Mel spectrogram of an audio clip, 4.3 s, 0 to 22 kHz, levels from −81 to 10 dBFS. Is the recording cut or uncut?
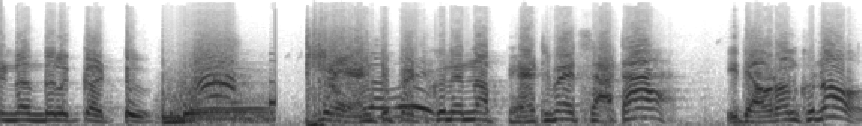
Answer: cut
